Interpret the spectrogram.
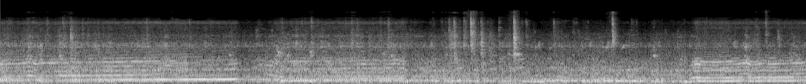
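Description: Peugeot 206 F2000 rally car's engine at racing pace, heard inside the cabin. The revs climb for about two seconds, drop abruptly, run lower and uneven with a few sharp clicks and knocks, then climb again near the end.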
